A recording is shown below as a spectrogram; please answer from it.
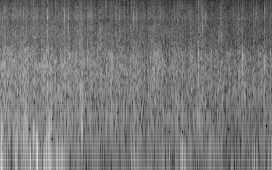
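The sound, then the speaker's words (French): Applause for a singer from an audience, a dense, steady wash of clapping that holds at an even level from start to finish, without clear voices. “Du bruit pour lui, s'il vous plaît.”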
